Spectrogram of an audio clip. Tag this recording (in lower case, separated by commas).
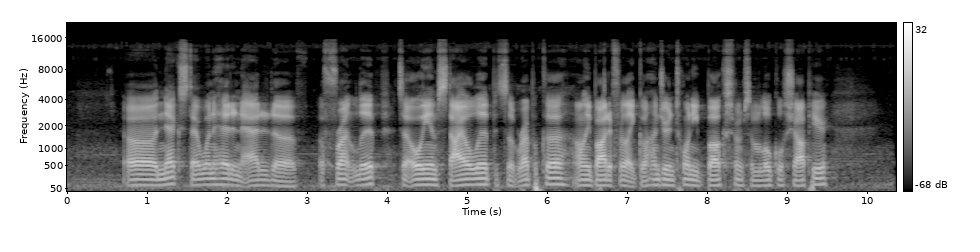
speech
